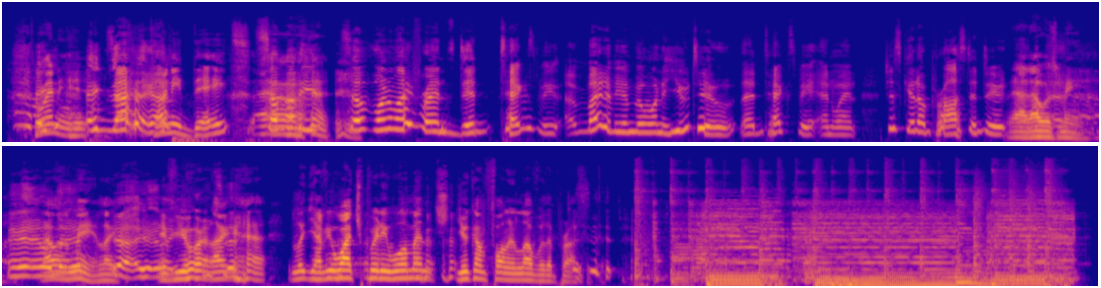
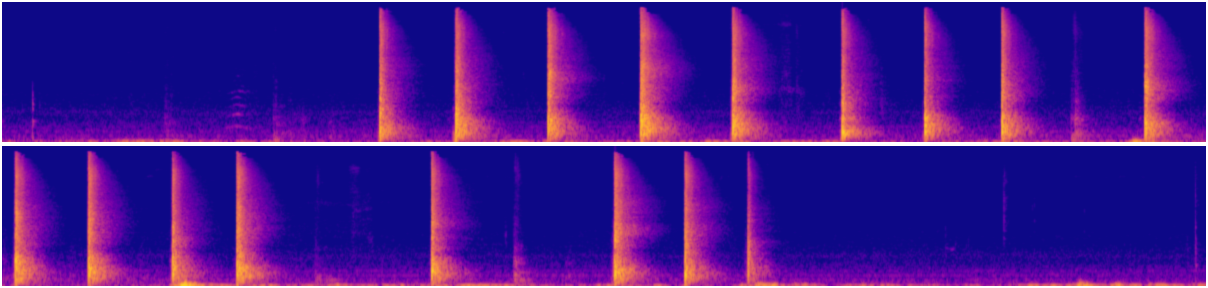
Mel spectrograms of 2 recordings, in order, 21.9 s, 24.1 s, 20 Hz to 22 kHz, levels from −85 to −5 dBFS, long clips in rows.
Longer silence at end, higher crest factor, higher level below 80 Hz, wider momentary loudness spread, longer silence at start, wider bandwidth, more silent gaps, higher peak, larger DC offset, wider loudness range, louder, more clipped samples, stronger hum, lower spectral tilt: first, 0.2 s vs 0 s; about the same, 24 dB vs 26 dB; second, -44 dBFS vs -38 dBFS; second, 14 LU vs 23 LU; second, 0.1 s vs 0.85 s; second, 16 kHz vs 19 kHz; neither; second, -6 dBFS vs 0 dBFS; neither; about the same, 7 LU vs 7 LU; second, -29 LUFS vs -20 LUFS; neither; neither; first, -5 dB/octave vs -3 dB/octave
